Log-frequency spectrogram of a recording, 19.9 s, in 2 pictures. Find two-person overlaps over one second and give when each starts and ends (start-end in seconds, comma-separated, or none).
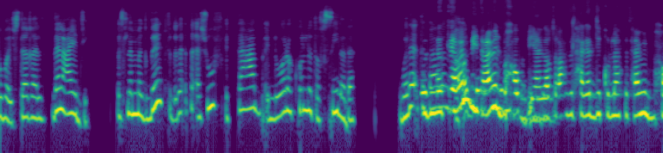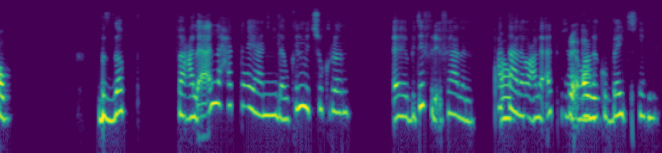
6.3-8.3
